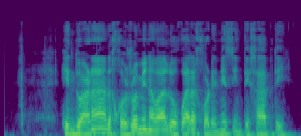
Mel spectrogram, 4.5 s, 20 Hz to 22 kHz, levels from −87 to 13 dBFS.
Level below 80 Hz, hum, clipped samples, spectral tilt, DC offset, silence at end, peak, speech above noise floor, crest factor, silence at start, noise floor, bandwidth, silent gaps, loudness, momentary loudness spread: -36 dBFS; none; under 0.1%; -7 dB/octave; under 0.1%; 0.15 s; 0 dBFS; 29 dB; 14 dB; 0.3 s; -42 dBFS; 11.5 kHz; none; -14 LUFS; 10 LU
